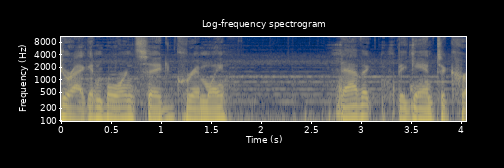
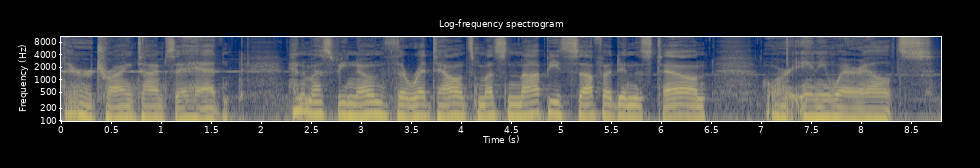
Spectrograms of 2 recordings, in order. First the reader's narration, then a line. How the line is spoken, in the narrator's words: the halfling said sadly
